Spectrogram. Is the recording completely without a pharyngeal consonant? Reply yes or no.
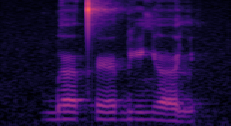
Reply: yes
